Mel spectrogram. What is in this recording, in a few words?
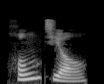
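"红酒", Mandarin Chinese; chinese-flashcards; hsk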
